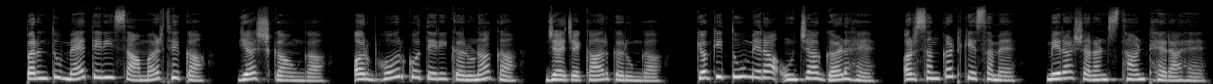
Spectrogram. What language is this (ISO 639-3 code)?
hin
